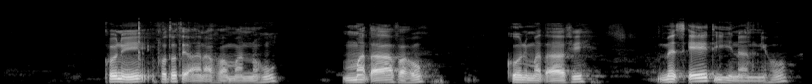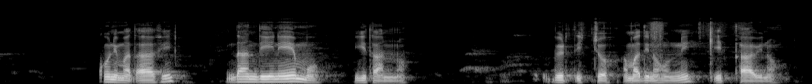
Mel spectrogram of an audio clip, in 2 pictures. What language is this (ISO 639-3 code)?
sid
